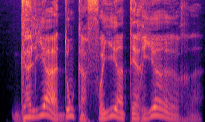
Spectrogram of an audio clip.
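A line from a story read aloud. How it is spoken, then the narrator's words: Exclaimed. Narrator (French): s'écria le capitaine Servadac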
